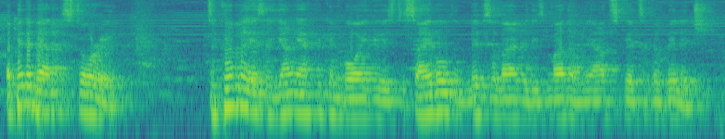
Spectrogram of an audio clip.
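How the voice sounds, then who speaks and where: An older man giving a measured, formal prepared speech to an evening gathering. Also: lowish voice, mellow, slight background noise. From Zimbabwe. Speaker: guest speaker, art teacher and children's author. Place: large indoor function room. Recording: roomy, echoing hall sound, distant microphone.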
